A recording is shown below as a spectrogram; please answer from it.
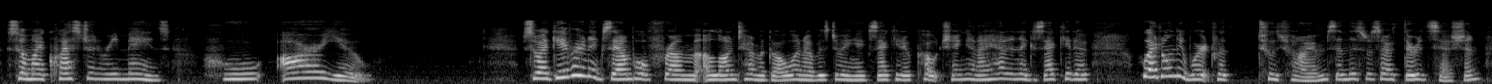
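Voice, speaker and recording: A woman's voice: fairly high pitch, moderate pace. A middle-aged woman coach giving advice in an earnest, emphatic way, repeating questions for effect. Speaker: relationship coach. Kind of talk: advice talk with retold conversations.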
